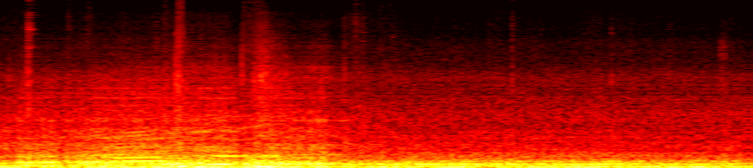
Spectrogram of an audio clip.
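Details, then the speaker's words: Mitsubishi Xpander noisy when pulling away: deep thumps under a low engine rumble during the test drive. An apparently broken engine support (mount) lets the engine hit, and vibration was confirmed by hand on the mount. "parang sira yung support pumapalo pero tingnan pa natin"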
